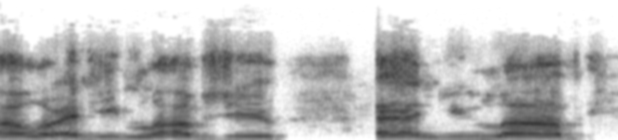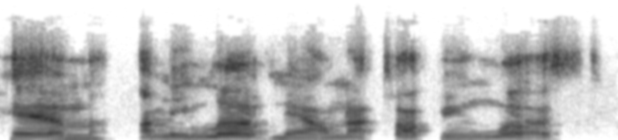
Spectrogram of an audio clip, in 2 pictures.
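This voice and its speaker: Her voice is a plain, everyday voice, medium-pitched for a woman, moving at a fairly slow pace with ordinary pitch variation. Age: 60s. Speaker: YouTube dating talk show host. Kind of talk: casual conversation. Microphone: echo on her end.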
